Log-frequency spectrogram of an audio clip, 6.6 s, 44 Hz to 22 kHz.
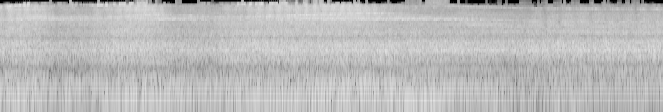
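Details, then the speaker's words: Detroit Series 60 diesel, new engine with only a couple thousand miles, about 50–55°F, after hard starting: rough, stuttering idle with uneven low thumps, firing on few cylinders, heavy smoke, possible exhaust leak, no check engine light. "Still stuttering. Smoke everywhere."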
